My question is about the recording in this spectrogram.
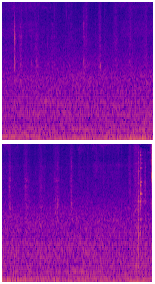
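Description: Faint light clicks and rubbing of hands fitting a brake caliper and its bolt, with a low steady hum underneath.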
